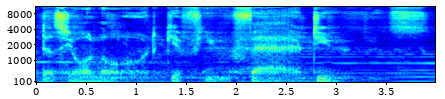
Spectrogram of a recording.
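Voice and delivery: slow, unvoiced sinister whisper; ghost voice. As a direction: hiss it low from beyond the veil. GM voices tempting entity.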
